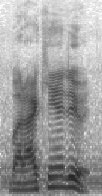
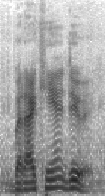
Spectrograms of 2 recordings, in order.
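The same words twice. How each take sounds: The two takes are said the same way.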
